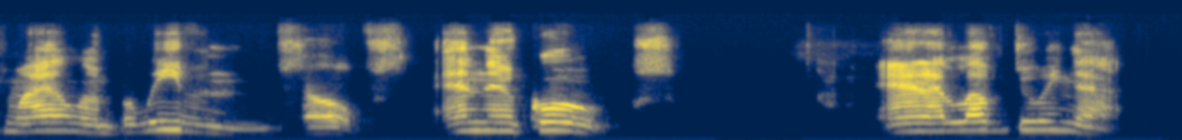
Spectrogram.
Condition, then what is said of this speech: Cerebral palsy. I had occupational therapy too, and speech therapy to help improve my talking and get rid of stuttering.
